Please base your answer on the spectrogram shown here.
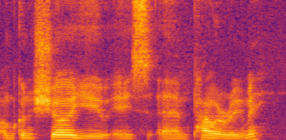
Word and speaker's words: Pawarumi: gonna show you is power roomie and that is how you say it and with something you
